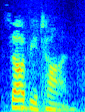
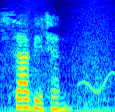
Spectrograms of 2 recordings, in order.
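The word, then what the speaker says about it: 座布団: I know who it was, because they could only pronounce the Japanese word zabuton as sabuton, because they were made to recite the imperial rescript, and could not recite it.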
